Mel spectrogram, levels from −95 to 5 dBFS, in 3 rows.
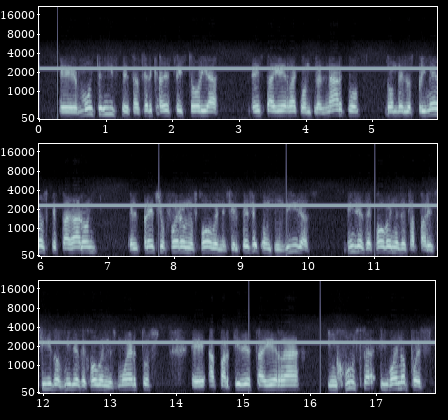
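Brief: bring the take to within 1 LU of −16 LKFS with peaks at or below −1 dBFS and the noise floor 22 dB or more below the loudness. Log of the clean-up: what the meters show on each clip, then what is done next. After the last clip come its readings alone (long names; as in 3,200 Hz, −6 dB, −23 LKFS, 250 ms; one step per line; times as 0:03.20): number of clicks 6; interfering tone 2,300 Hz; level of the tone −26 dBFS; integrated loudness −20.0 LKFS; sample peak −8.0 dBFS; target loudness −16.0 LKFS
→ click removal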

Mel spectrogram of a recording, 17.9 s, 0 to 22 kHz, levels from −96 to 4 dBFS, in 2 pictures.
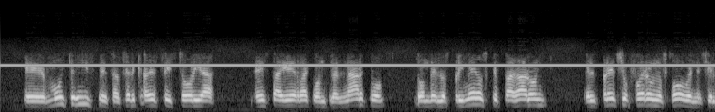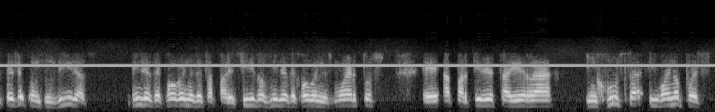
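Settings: number of clicks 0; interfering tone 2,300 Hz; level of the tone −26 dBFS
→ notch filter 2,300 Hz, Q 30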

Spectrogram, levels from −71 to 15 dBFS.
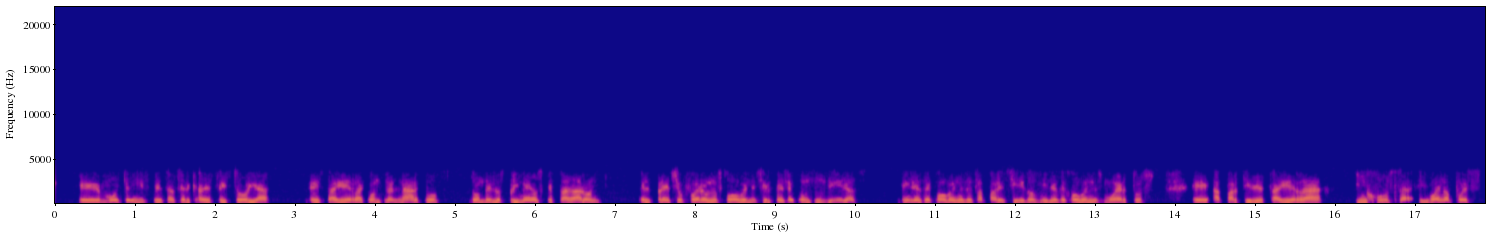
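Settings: interfering tone none found; integrated loudness −21.0 LKFS; sample peak −8.5 dBFS; target loudness −16.0 LKFS
→ level +5 dB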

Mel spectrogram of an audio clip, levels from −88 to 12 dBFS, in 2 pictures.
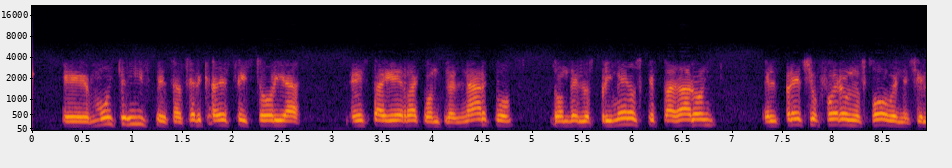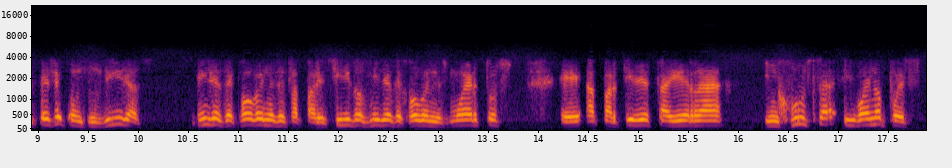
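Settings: integrated loudness −16.0 LKFS; sample peak −3.5 dBFS; background noise floor −60 dBFS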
